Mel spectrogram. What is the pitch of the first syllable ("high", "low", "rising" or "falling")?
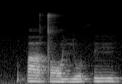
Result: low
